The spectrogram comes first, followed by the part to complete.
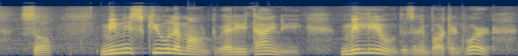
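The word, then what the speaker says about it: milieu: trusting anyone's motives so minuscule amount very tiny milu this is an important word m i l i e u milu in this particular milu that means in this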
